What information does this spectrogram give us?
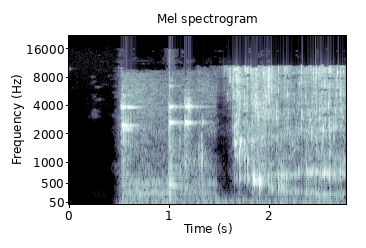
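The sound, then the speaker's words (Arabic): A couple of bright glass clinks ring out, then tea streams steadily into a glass with a rushing, splashing pour that continues to the end. No voices. “اشرب التاي يا وليدي طير عنك قداش.”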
